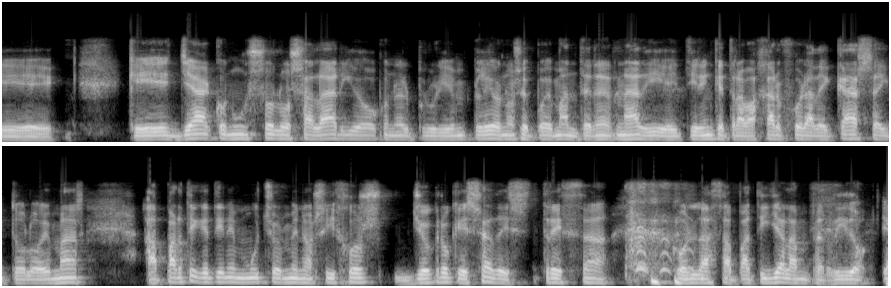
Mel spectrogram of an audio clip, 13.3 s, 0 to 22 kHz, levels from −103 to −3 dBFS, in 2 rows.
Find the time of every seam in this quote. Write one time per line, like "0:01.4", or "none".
none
